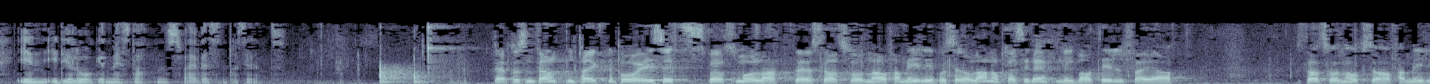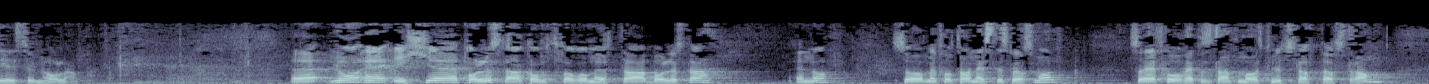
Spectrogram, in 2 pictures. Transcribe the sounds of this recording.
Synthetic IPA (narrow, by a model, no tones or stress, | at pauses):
ʔɪnɪ̰ːd̪ɪɑlo̰ːɡənmeːst̪ɑ̰ːt̪n̩sʋæ̰ɪʋɛ̰sn̩pʰʁɛsɪd̪ɛ̰nt̪ | ʁɛpʁɛsn̩t̪ʰɑnt̪n̩pʰeːkt̪əpʰɔɪsɪt̪spœʁsmoːlɑt̪st̪ɑːt̪sʁoːd̪n̩əhɑʁfɑmiːlɪəpʰɔsøːʁlɑnːɔpʰʁɛsɪd̪ɛnt̪n̩ʋɪlbɑːʁət̪ʰɪlfœʏəɑt̪ | st̪ɑːt̪sʁoːd̪nəɔksɔhɑʁfɑmiːlɪəɪsʉnhɔʁlɑ̰n | noːæɪçːəpʰɔlːəst̪ɑːkʰɔmt̪fɔɾɔmøːt̪əbɔləst̪ɑː | ɛnːɔ | sɔmɛfoːʁt̪ʰɑːnɛst̪əspœʁsmoːl | sɔæfʁoːʁɛpʁɛsn̩t̪ʰɑnt̪n̩bɑːʁəskʰnʉt̪ːsd̪ɑt̪ːəst̪ɾɑmː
